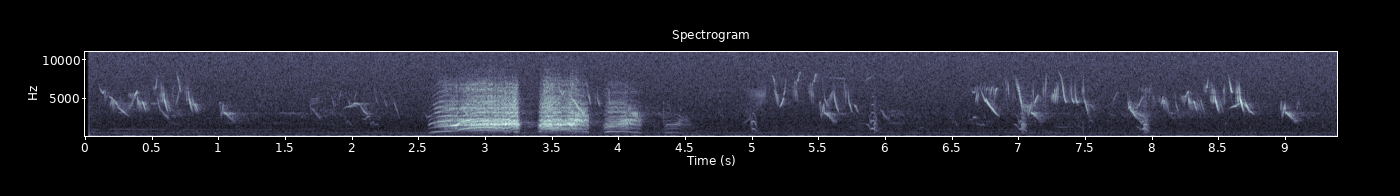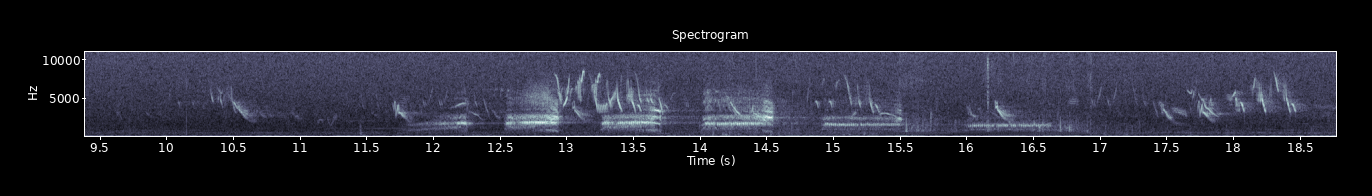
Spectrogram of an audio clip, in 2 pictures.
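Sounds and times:
Erckel's spurfowl calling: 2.6s - 4.6s, 11.4s - 18.7s.

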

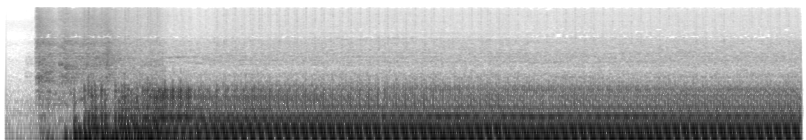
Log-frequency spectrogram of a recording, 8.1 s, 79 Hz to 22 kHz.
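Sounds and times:
Subaru car: 0.1s - 8.0s.

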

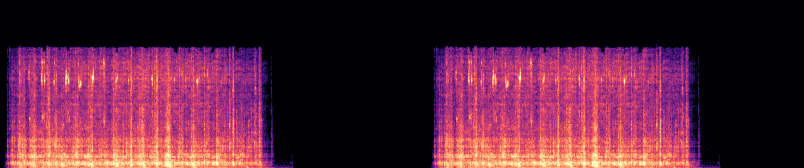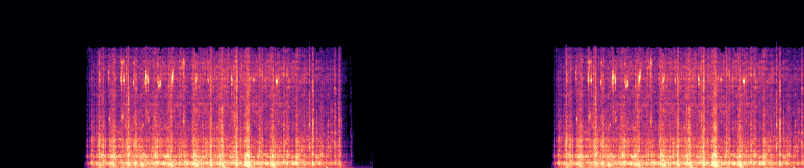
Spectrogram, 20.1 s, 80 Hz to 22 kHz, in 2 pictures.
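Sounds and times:
desktop pencil sharpener: 0.1s - 3.4s, 5.4s - 8.8s, 11.1s - 14.5s, 17.0s - 20.0s.

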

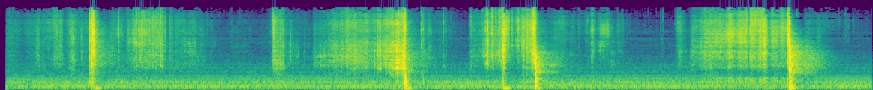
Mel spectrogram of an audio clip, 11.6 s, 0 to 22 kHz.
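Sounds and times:
flower sponge being cut: 0.4s - 2.8s, 3.6s - 8.2s, 9.0s - 10.9s.

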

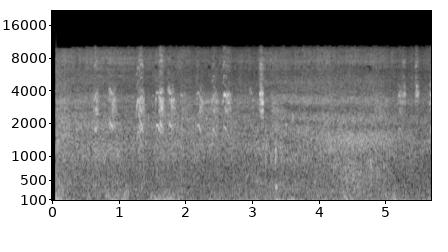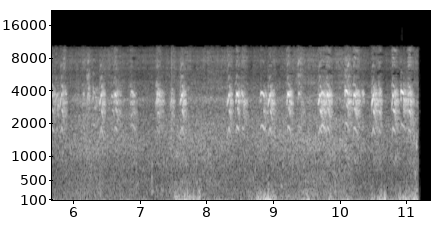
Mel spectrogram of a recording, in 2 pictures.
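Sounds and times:
sea: 0.1s - 11.2s
bird: 0.6s - 3.3s, 5.1s - 11.2s.

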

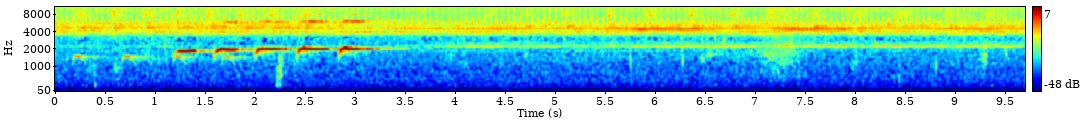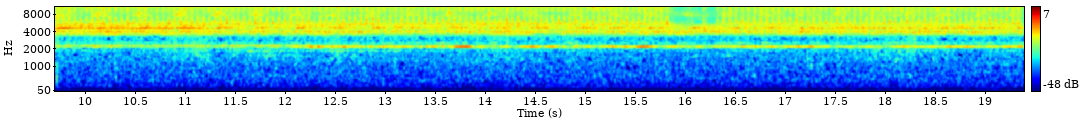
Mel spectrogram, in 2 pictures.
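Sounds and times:
ringed woodpecker: 0.2s - 3.3s.

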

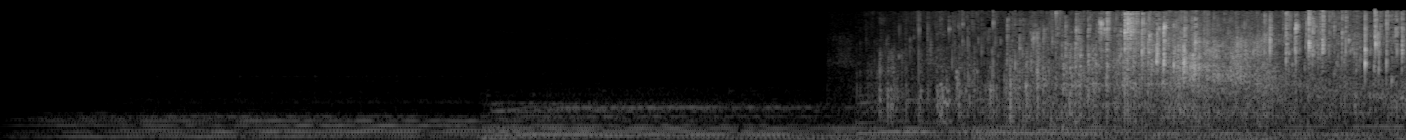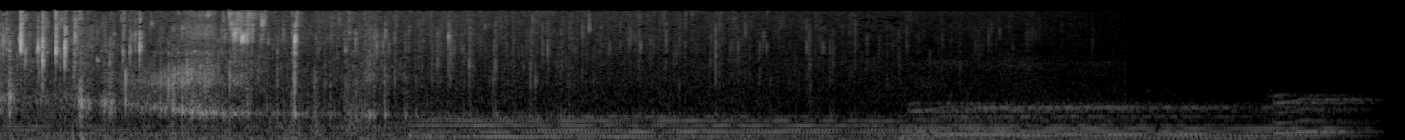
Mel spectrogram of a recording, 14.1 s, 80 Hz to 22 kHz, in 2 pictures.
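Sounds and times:
lemon being squeezed: 4.2s - 12.6s.

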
